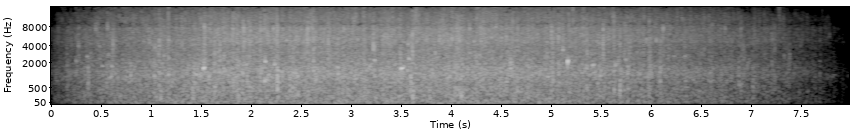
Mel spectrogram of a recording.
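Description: Steady rain falls continuously, a dense hiss of drops with occasional brighter splatters, moderately loud, fading in at the start and out at the end, with no voices.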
